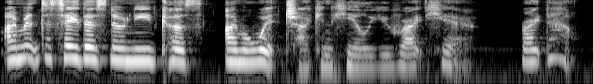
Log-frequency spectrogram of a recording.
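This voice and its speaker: A woman playing a flirty, scheming witch in a fantasy ASMR roleplay, with a breathy, teasing, coaxing delivery that often drops to whispers. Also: fairly high pitch, expressive, normal speed, close to an everyday voice. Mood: soothing, coaxing. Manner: teasing, coaxing, sugary endearments with theatrical menace. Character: flirty, scheming witch who runs a potion shop. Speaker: voice actor in audio roleplay.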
